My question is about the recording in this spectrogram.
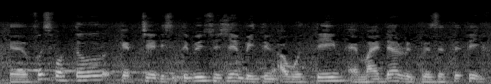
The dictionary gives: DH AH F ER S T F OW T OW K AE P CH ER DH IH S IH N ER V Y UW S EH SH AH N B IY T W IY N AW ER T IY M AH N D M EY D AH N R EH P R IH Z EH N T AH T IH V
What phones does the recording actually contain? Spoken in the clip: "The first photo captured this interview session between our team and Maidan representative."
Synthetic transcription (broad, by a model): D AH F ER S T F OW T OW K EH P CH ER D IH S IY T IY B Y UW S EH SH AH N B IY T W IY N AW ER T IY M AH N M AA D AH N R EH P R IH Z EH N T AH T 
